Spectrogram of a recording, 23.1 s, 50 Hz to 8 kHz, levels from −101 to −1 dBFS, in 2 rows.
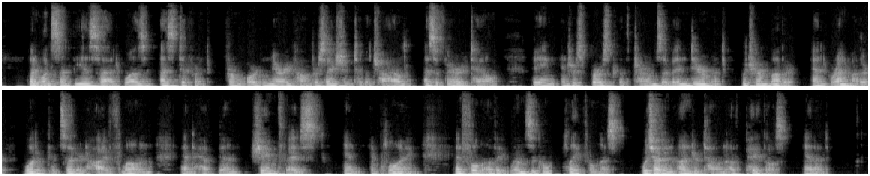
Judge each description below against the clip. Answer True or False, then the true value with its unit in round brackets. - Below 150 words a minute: True (140 wpm)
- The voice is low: True (115 Hz)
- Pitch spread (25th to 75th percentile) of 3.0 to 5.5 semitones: False (2.6 semitones)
